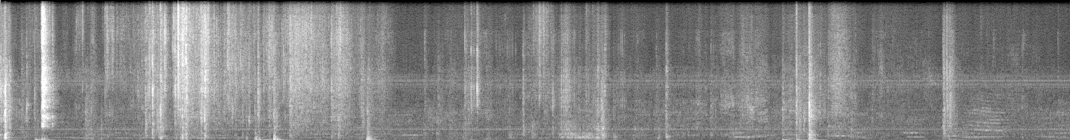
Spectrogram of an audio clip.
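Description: Plastic shrink wrap crinkling and tearing as it is stripped off a cardboard trading card box, then the box being handled and opened on a table. Scattered crackles and clicks, with a few knocks of the box on the table, the loudest about three seconds in.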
